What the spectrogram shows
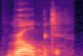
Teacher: So, BBB is a voiced consonant. And then you've got the E d, which is a d after a voiced consonant.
